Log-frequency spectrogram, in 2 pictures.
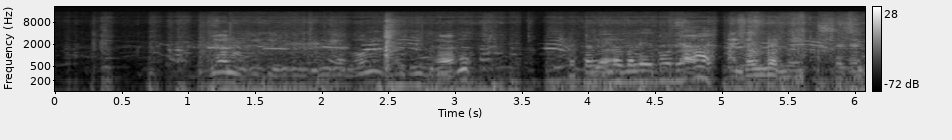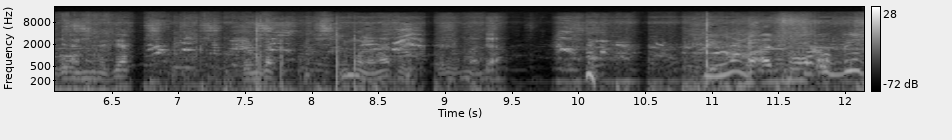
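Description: Several young men talk loudly close by.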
